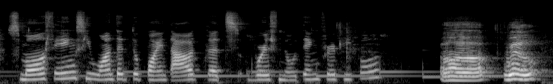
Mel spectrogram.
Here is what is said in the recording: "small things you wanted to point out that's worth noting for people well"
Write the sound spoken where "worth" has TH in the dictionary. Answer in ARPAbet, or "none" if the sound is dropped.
TH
